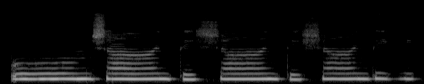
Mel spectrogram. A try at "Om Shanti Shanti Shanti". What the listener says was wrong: they're little more relaxed at the Om Shanti Shanti Shanti. Okay. The rest of it came well, but somehow you sped up there.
